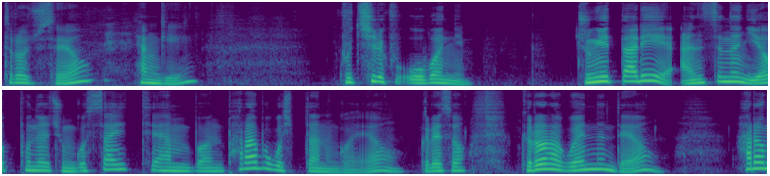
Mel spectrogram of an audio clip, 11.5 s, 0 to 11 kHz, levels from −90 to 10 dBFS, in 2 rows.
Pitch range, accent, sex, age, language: 115-165 Hz, native, male, 20-39, Korean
